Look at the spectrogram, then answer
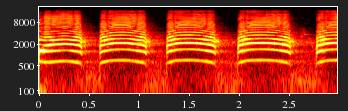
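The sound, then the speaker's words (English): A peacock screams over and over, five loud, nasal, high-pitched wails in a steady rhythm, each about half a second long with short gaps between them and no talking. “And also, peacocks make the worst noises. They do. Their cries are... Screams.”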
